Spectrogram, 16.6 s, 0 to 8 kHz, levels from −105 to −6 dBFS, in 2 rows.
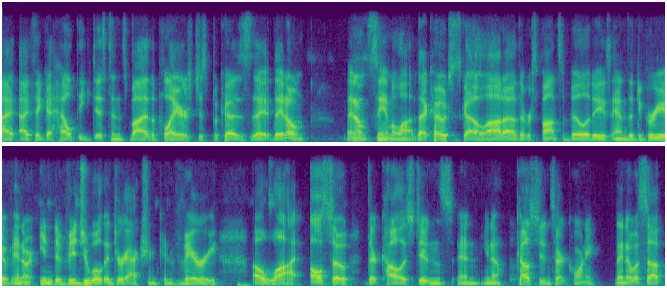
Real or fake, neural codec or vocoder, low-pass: fake; vocoder, 22.05 kHz, 80 mel bands, WaveNeXt; 7.2 kHz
